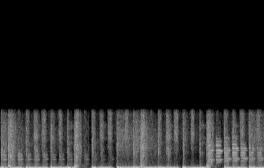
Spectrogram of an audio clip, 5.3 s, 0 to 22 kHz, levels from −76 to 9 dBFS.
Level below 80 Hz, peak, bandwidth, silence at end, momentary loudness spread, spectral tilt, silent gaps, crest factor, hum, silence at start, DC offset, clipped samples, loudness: -14 dBFS; 0 dBFS; 8 kHz; 0 s; 3 LU; -4.5 dB/octave; none; 12 dB; none; 0 s; under 0.1%; under 0.1%; -15 LUFS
